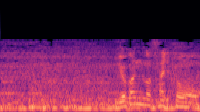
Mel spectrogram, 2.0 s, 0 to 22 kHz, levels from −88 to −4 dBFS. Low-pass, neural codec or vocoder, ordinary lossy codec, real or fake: 7.2 kHz; autoencoder, 48 kHz, 32 numbers a frame, DAC-VAE, trained on Japanese speech; MP3, 24 kbps; fake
